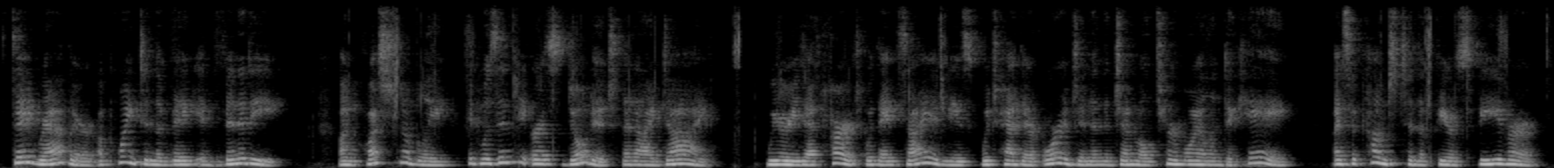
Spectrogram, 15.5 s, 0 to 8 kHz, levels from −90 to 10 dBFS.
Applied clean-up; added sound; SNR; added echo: neural mask model DeepFilterNet 3.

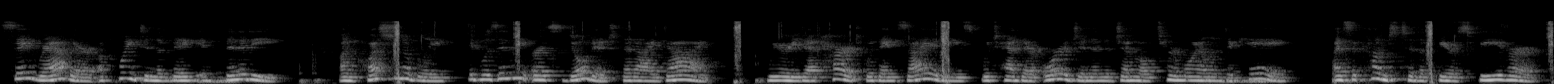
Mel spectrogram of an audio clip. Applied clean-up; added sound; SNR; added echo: classical method WPE with log-MMSE.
